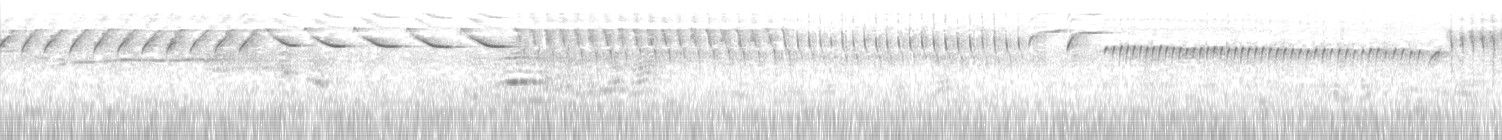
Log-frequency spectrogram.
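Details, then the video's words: Male canary in full song: high rolling trills and quick swept notes, then a long steady whistled tone held for nearly two seconds, ending in another fast rattling trill. "تغريد فحل جزري ساده"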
